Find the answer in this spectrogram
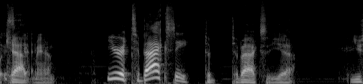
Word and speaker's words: tabaxi: man i'm a cat man you're a tabaxi tabaxi yeah you said it right it's good yeah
